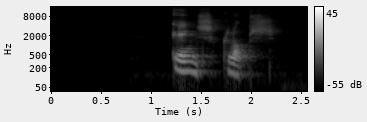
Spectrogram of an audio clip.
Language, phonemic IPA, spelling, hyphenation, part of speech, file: Dutch, /ˈeːns.klɑps/, eensklaps, eens‧klaps, adverb, Nl-eensklaps.ogg
- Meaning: suddenly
